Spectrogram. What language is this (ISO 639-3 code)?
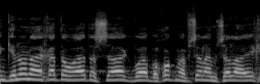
heb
